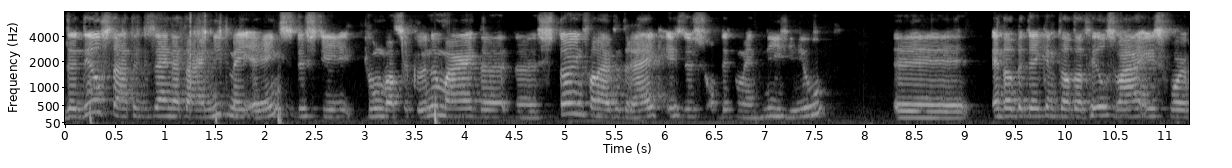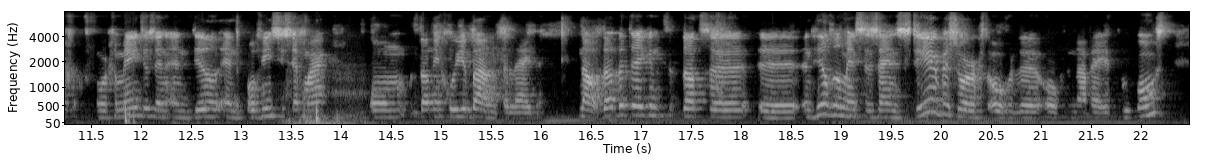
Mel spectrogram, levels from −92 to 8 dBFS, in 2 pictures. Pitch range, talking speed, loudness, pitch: 180-215 Hz, 195 wpm, -20 LUFS, 195 Hz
